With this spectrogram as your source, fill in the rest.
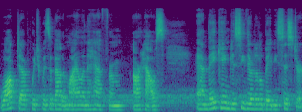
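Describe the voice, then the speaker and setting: A woman with an American accent speaks in a fairly low pitch with fairly even intonation. Noticeable background noise and audible room echo are in the recording. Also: moderate pace. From Idaho, US (Oakley). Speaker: family elder sharing life stories. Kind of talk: oral history interview.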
